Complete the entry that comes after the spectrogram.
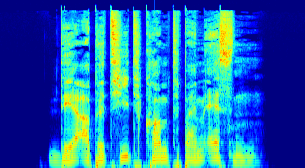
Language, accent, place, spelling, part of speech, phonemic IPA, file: German, Germany, Berlin, der Appetit kommt beim Essen, phrase, /deːɐ̯ ʔapəˈtiːt kɔmt baɪm ˈʔɛsn̩/, De-der Appetit kommt beim Essen.ogg
- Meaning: appetite comes with eating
